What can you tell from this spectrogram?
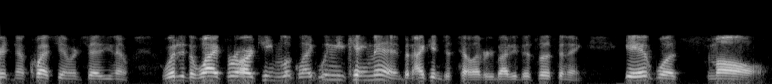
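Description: GSM full-rate codec damage runs throughout: pulse-driven vocal-tract coding, consistent with 13 kbps, leaves plainly gravelly, buzzy speech in a 300 Hz to 3.7 kHz band, silent above 3.8 kHz.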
